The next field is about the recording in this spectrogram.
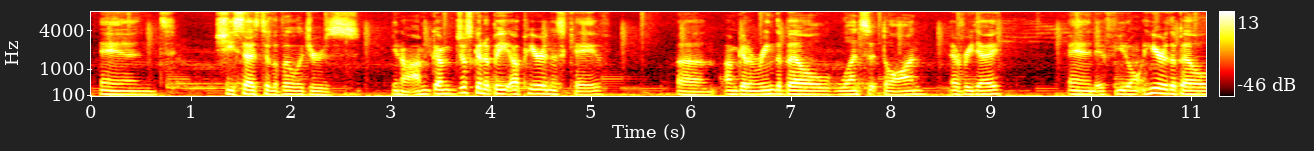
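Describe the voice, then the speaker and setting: A man with a mid-pitched voice retells a story casually, as a co-host would. His delivery is wry and colloquial, and music plays clearly behind him. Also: a little mellow. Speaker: podcast co-host.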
